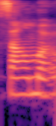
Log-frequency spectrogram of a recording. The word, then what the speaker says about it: Salmo: Still getting used to saying that word, but I'm very happy to have Beth Salmo here. I hope I pronounced it right. You did. Salmo.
